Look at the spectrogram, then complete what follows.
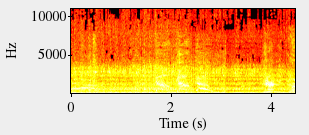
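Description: Tractor engine running steadily with a low hum that shifts pitch slightly about halfway through, while short gliding voice-like cries sound over it several times.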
